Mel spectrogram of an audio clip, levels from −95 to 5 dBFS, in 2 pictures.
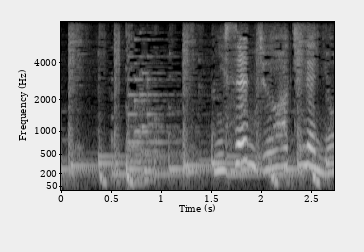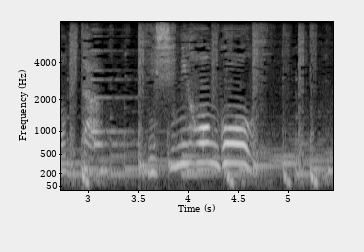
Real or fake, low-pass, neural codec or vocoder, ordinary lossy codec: real; none; none; none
